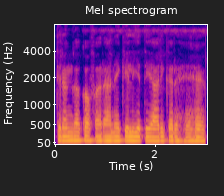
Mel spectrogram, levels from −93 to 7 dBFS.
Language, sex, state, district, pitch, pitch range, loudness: Hindi, male, Jharkhand, Deoghar, 100 Hz, 100-105 Hz, -16 LUFS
